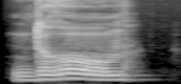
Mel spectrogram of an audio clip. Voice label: "Droom", kaevels platt

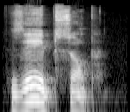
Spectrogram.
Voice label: "Seepsopp", platt

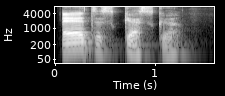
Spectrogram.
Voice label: "Äteskaeske", kaevels platt

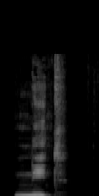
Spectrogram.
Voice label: "nit", kaevels platt

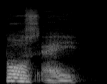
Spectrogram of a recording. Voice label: "Poßeij", Platt

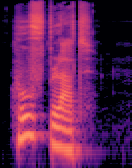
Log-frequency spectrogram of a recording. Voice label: "Huffblatt", kaevels platt

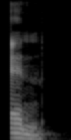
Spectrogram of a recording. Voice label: "än", kaevels platt

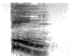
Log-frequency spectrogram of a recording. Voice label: "Pinn", kaevels platt

